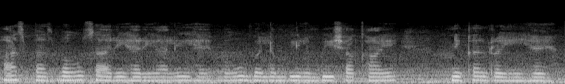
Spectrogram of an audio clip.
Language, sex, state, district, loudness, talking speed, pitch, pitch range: Hindi, female, Haryana, Jhajjar, -15 LUFS, 140 wpm, 180 Hz, 170-185 Hz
